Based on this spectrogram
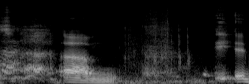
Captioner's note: laughter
